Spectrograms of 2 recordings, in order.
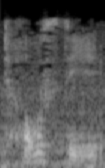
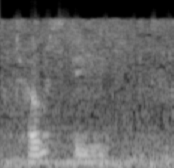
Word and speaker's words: Tolsty: And then in the top right we have Tolsty, or Toasty. That's how a Minnesotan would say it, Tolsty. Yeah, those are some Tolsty, eh? Let's go play some hockey. Or maybe a Canadian would say it like that. I'm not really sure, but Minnesotans say it like that too, because I say both, like with an L.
